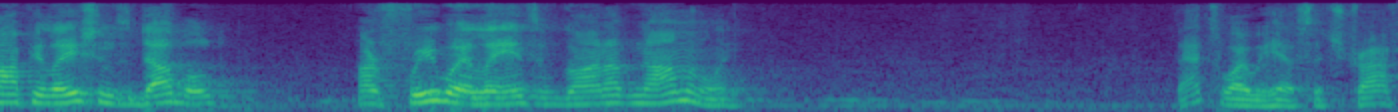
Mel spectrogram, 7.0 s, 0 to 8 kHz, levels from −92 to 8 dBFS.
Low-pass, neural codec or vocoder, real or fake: 7.2 kHz; none; real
